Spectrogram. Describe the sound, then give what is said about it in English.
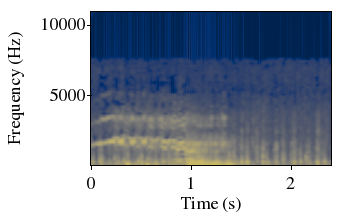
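A horse whinnies loudly for about a second as its pitch sinks slightly, then hooves clip-clop in an uneven rhythm on their own. “We saddle up. Get ready to ride. Steady, Silver. Easy. Easy, big fella.”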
